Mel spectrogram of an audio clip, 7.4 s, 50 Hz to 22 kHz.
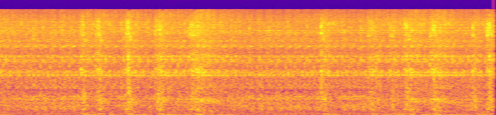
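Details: JTD 105 diesel idling cold: irregular light creaks and ticks over steady idle, weird creaking noise when engine is cold, cause not yet pinned down.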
